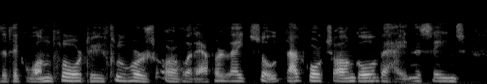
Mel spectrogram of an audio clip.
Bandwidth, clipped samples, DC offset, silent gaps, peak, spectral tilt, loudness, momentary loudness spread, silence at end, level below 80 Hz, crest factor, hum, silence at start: 7.6 kHz; under 0.1%; under 0.1%; none; -12 dBFS; -5 dB/octave; -31 LUFS; 8 LU; 0.25 s; -72 dBFS; 20 dB; none; 0 s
